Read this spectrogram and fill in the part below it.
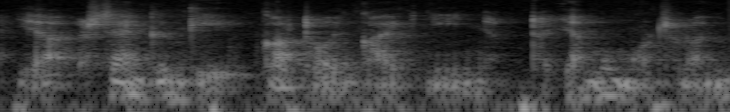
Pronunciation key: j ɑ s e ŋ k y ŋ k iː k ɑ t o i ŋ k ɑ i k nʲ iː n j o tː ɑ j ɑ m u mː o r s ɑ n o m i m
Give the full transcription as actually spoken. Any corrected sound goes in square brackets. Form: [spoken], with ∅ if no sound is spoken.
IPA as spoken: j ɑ s [æ] ŋ k y ŋ k iː k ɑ t o i ŋ k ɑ i k nʲ iː n j o tː ɑ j ɑ m u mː o [l] s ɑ n o [∅] i m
